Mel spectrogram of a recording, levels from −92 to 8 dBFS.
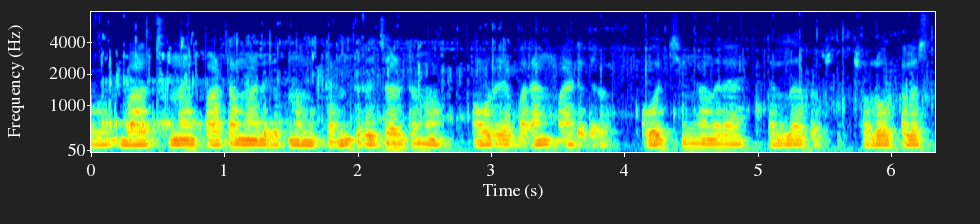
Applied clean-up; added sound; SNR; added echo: none; Liquid; 20 dB; reverberation time 0.4 s.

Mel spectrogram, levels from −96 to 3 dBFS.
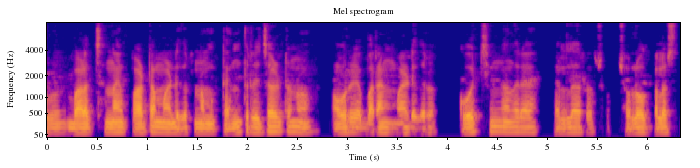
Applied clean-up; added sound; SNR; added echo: none; none; none; none.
